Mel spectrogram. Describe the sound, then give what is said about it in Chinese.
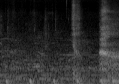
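A child sobs quietly with hiccuping gasps, making a series of short, jerky catches of breath at a fairly regular pace. Louder breathy bursts come toward the end. “怎么哭这么委屈啊，都哭得一抽一抽的啦。好了好了，别慌，缓一下，深呼吸。”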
